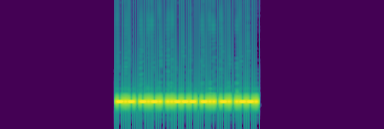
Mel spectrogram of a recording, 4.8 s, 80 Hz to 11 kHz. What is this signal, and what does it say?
Morse code, heard as a keyed tone, about 53 wpm, 700 Hz. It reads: KC2DNP
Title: USA Call Signs - 6 Characters - 50wpm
